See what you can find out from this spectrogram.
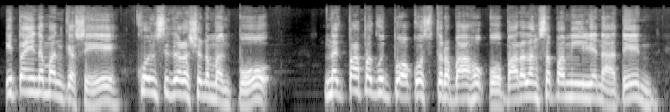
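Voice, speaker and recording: A man's voice: high-pitched, animated, fairly quick, no echo, studio quality, voice pushed up. A man playing a hardworking, aggrieved daughter, indignant and pleading, in a radio drama. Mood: pleading, exasperated. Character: hardworking, aggrieved grown daughter standing up to father. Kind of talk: Filipino radio drama acting.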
